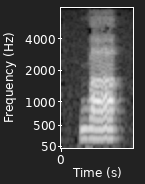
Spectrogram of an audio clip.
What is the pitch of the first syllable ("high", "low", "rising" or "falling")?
high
